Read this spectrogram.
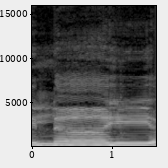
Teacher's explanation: اللہ کا لام زیر سے ہے تو باریک پڑھا جائے گا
